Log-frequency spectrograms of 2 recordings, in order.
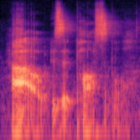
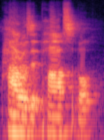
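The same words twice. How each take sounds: First: It is said in a put-on monster voice. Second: It is said in the speaker's normal voice.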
